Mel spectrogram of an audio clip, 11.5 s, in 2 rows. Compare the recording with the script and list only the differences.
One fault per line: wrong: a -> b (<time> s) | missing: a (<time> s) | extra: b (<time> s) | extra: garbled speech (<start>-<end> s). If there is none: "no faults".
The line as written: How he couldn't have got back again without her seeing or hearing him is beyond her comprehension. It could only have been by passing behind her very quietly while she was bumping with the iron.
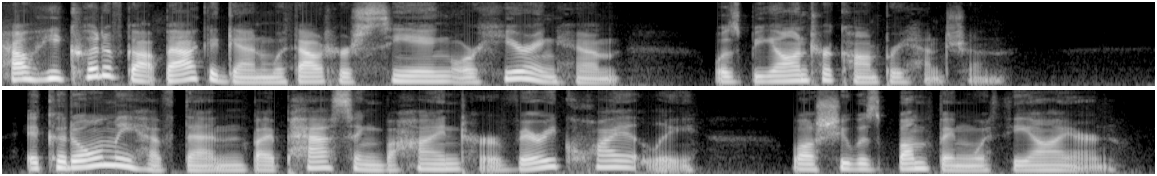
wrong: couldn't -> could (0.3 s)
wrong: is -> was (3.5 s)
